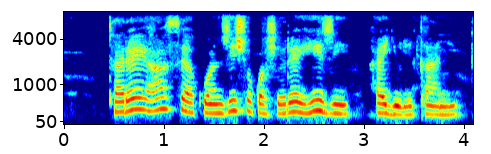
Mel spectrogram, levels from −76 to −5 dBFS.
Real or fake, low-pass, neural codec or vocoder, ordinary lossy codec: real; 7.2 kHz; none; AAC, 48 kbps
